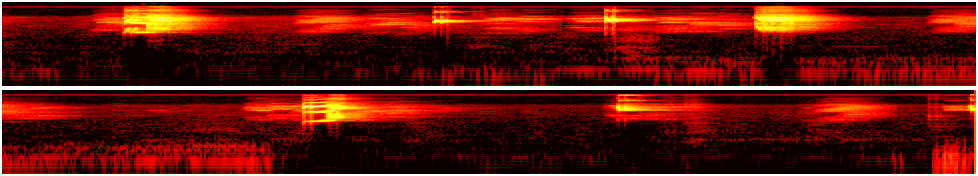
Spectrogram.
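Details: Lovebird calling to provoke other lovebirds into song: sharp, high, scattered chirps and squeaks, about nine bursts over ten seconds with irregular gaps, and a faint low hum underneath.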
